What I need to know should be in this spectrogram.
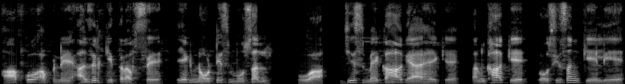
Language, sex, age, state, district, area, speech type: Urdu, male, 30-45, Uttar Pradesh, Muzaffarnagar, urban, spontaneous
